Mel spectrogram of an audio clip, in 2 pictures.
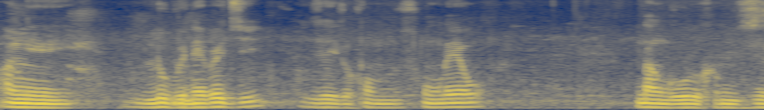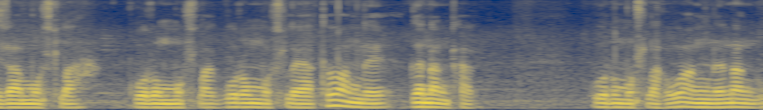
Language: Bodo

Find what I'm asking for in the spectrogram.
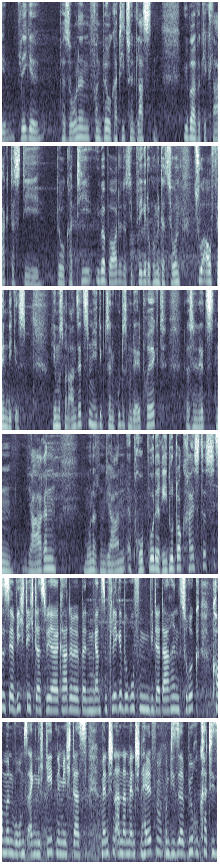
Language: German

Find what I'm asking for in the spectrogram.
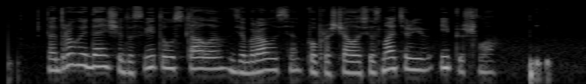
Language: Ukrainian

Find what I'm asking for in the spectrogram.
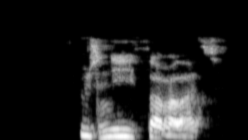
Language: Kabyle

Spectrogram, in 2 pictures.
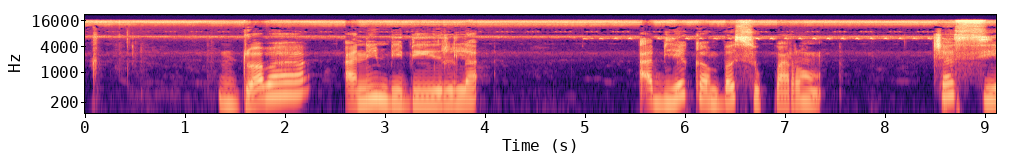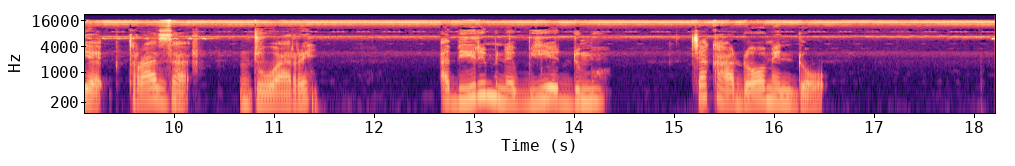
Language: Southern Dagaare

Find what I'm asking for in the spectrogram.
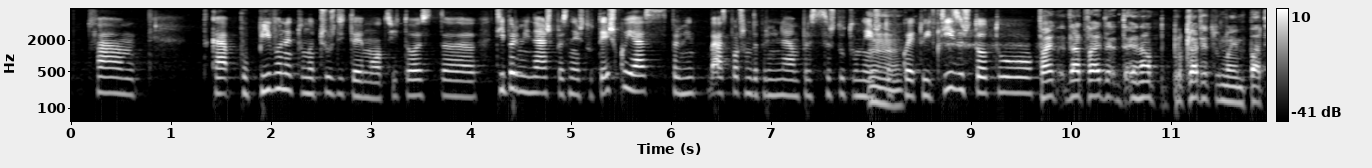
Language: Bulgarian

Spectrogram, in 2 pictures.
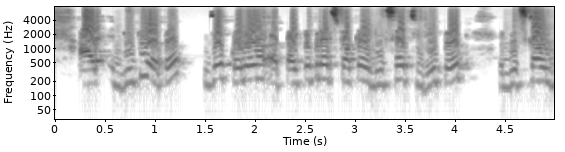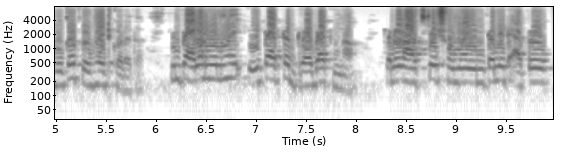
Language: Bangla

